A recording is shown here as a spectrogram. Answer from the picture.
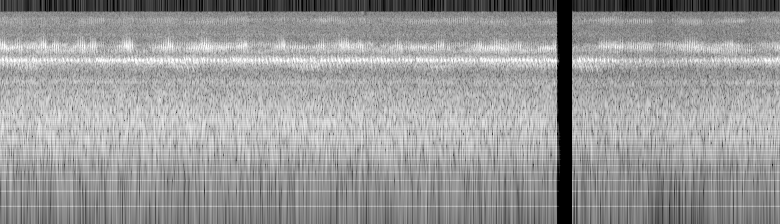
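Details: Crickets at night: a steady, high-pitched chirping chorus pulsing about four times a second. The sound breaks off briefly near the end, then resumes.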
